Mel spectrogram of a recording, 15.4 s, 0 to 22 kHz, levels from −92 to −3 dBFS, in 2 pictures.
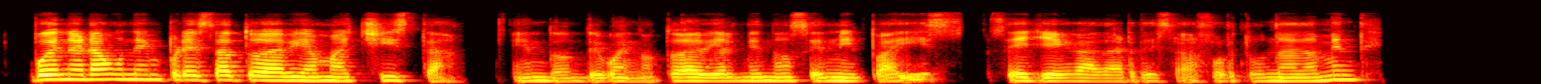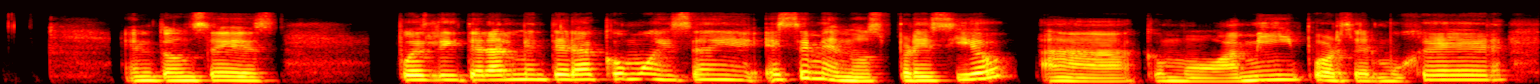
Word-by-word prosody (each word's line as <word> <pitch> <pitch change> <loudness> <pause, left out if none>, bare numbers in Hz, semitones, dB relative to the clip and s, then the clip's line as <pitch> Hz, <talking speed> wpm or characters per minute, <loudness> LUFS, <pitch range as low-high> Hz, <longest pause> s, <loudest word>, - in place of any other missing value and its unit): bueno, 230 +3 +7
era 235 +1 +6
una 240 -1 +1
empresa 215 -2 0
todavía 185 -3 +3
machista, 180 +2 -2 0.2
en 175 +2 -3
donde, 155 0 -5
bueno, 160 -1 -5
todavía 165 -1 +2
al 165 - -5
menos 175 +1 -2
en 165 +1 -1
mi 165 -1 +1
país - - -4
se 170 - 0
llega 160 -1 +1
a - - -4
dar, 150 0 -6
desafortunadamente. 165 +7 -4 1.4
Entonces, 185 -1 +2 0.6
pues, 220 -1 +4
literalmente 220 +2 +2
era 240 +1 +3
como 255 0 0
ese 220 -2 -2
ese 235 +6 +1
menosprecio 185 - +1
a 150 -3 -1
como 155 -3 -3
a 155 - -1
mí 220 +4 +1
por 185 -2 +2
ser 170 -2 -2
mujer, 220 +6 -2
185 Hz, 135 wpm, -22 LUFS, 165-220 Hz, 1.4 s, bueno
